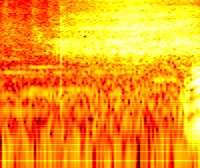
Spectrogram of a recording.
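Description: A hissing noise that swells steadily from about half a second in.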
